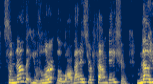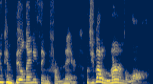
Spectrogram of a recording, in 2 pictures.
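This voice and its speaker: Teaching about spiritual law, a middle-aged woman from Barbados gives an emphatic monologue on manifestation, full of rhetorical questions, in a Barbadian accent. Her voice is fairly high and fairly bright, with lively intonation and a moderate pace.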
